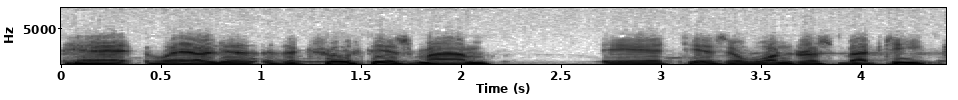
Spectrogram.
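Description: An actor playing a bashful, respectful sailor with a halting manner, in 1950s radio drama style. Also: male voice, medium pitch, steady tone, lightly acted. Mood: sheepish. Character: bashful, thirsty sailor escorting his mistress. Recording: tinny, narrow 1950s radio broadcast.

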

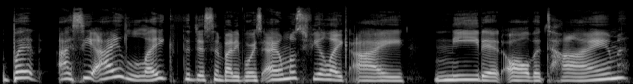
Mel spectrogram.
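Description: A woman's voice: mid-range voice, measured pace, dry recording, studio quality. A woman co-hosting a podcast, talking casually in a friendly, complimentary way. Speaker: podcast co-host. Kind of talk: casual chat.

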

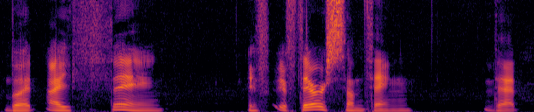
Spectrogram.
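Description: A man's voice: medium pitch, animated, slow, a little mellow, no room sound. A man with a Filipino accent hosting a casual solo podcast, answering questions in a hesitant, rambling way as he thinks aloud. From Philippines. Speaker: podcast host.

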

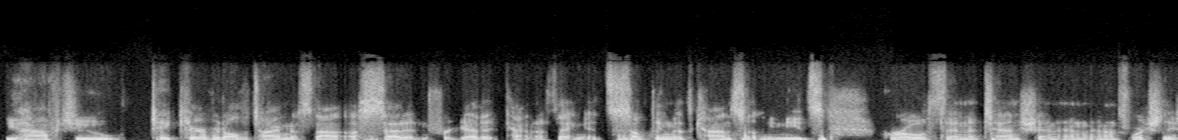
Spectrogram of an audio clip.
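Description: A man with a fairly low voice, recorded very dry, gives conversational advice. He sounds earnest and explains his points as in an interview. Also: a bit bright, no echo, rough recording.

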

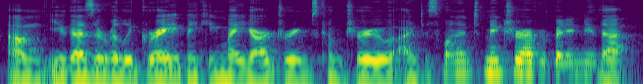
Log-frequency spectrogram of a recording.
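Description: A woman's voice: deep voice, steady tone, fast, a bit bright. A woman co-hosting a podcast, chatting casually and upbeat with lots of fillers. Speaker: podcast co-host. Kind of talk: casual chat.

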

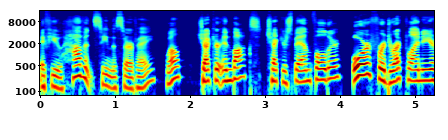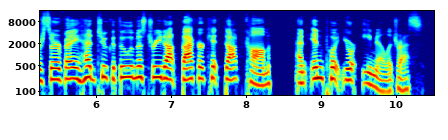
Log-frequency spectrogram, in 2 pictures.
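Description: A woman hosting a podcast, reading a scripted announcement in a measured, polished way, recorded close in a studio. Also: medium pitch, lively intonation, smooth, dry recording. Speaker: showrunner and podcast host.

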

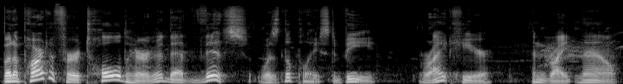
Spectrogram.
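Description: A man's voice: deep voice, big pitch swings, takes it slowly, a little mellow, slight background noise. A man giving scripted third-person narration for an audio drama.

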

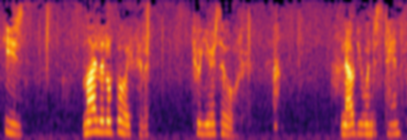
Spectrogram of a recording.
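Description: A woman's voice: medium pitch, fairly even intonation, a little slow, close to an everyday voice. An actress playing an earnest, secretive young woman in love in a melodramatic 1940s radio drama. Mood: anguished, confessing. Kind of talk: 1940s romantic radio acting. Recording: muffled old radio recording, noisy.

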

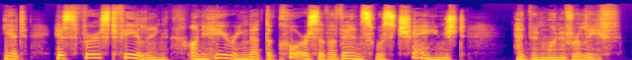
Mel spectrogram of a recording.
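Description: A woman reads literary fiction in a husky, dark-toned voice. Her delivery is measured and dramatic, with lively rises and falls. The recording is dry and close. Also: low voice, no room sound. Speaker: audiobook narrator.

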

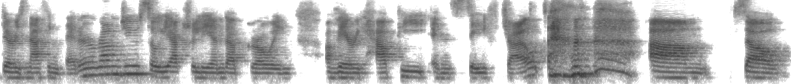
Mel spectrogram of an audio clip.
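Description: Low-voiced woman in an echoey room. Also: expressive, a little slow, pushed and bright. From Bulgaria. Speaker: startup founder and CEO. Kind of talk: conversational interview answers.

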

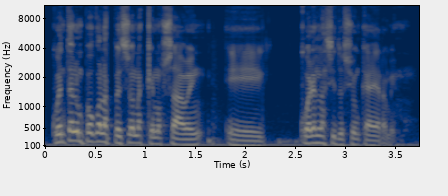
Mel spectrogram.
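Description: A Cuban man hosting a podcast, rattling off sponsor reads and questions at a fast clip. His talk is chatty and salesy. A faint hum sits under the voice. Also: mid-range voice, lively intonation, a little mellow. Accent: Cuban Spanish. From Cuba. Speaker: podcast host.

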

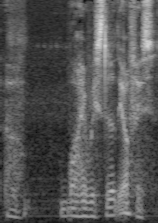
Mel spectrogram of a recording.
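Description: A man's voice: deep voice, steady tone, fairly quick, creaky, slight background noise. An actor playing a bewildered, nervous man in an audio drama, groggy and stammering as he talks. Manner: hesitant, stammering. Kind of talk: naturalistic audio drama acting.

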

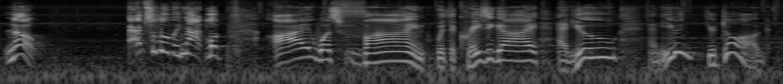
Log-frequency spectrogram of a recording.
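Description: Indignant, wildly swooping protester. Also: female voice, mid-range voice, huge pitch swings, takes it slowly, a bit bright, full character voice. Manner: emphatic, protesting. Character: indignant, suspicious woman among tavern storytellers.

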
